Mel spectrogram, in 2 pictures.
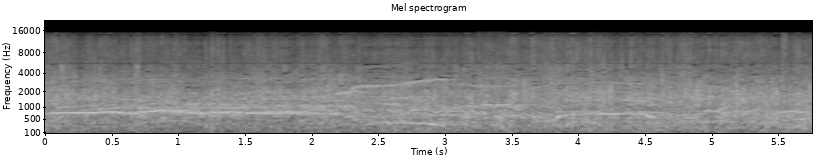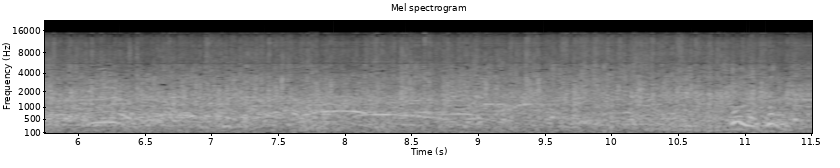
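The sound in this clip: Loud, sustained audience applause at a live variety show, dense clapping that stays continuous for over ten seconds, with voices sounding above it.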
